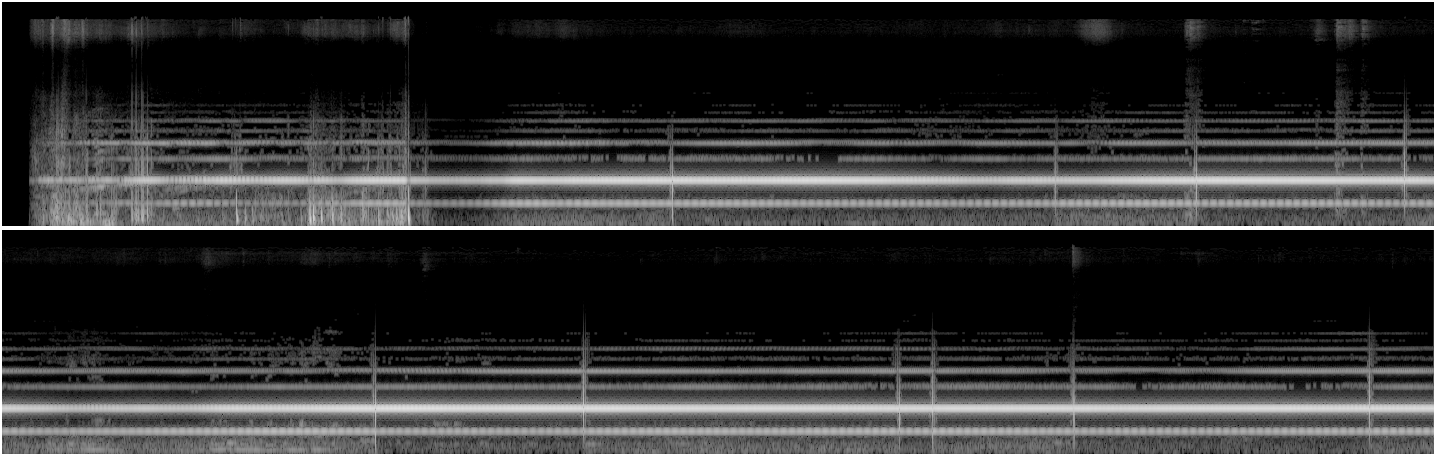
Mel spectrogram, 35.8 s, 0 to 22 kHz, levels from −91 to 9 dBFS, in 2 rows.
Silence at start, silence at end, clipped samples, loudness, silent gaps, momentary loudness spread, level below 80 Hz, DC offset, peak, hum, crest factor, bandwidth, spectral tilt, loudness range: 0.45 s; 0 s; under 0.1%; -11 LUFS; none; 10 LU; -46 dBFS; under 0.1%; 0 dBFS; none; 10 dB; 2.6 kHz; -9.5 dB/octave; 7 LU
